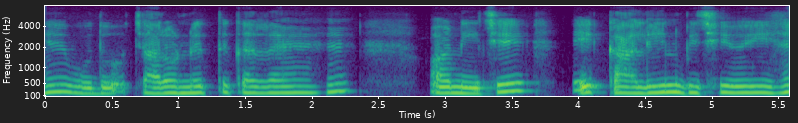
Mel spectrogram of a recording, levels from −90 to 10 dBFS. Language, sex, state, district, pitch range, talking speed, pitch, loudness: Hindi, female, Jharkhand, Ranchi, 195-220 Hz, 160 wpm, 205 Hz, -16 LUFS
